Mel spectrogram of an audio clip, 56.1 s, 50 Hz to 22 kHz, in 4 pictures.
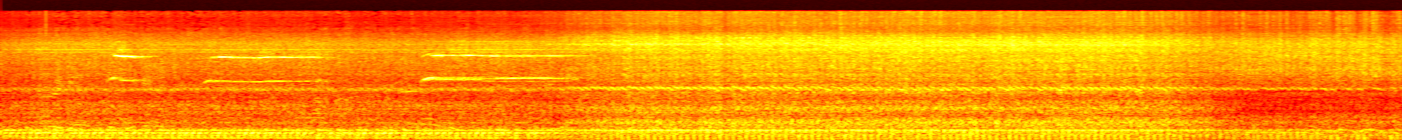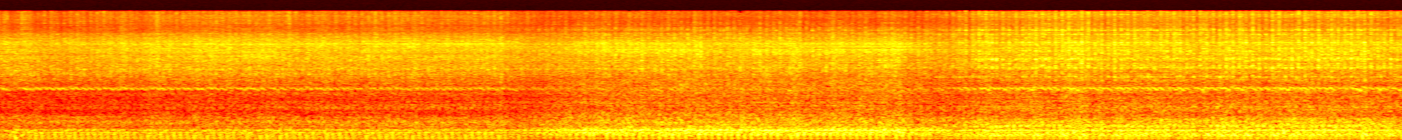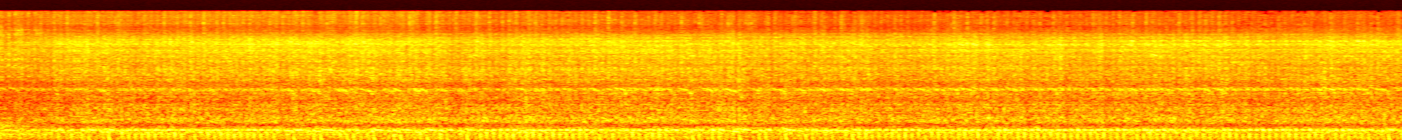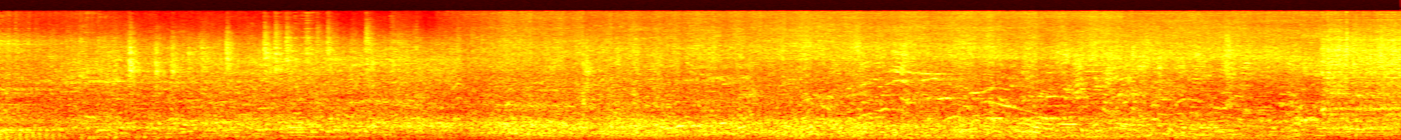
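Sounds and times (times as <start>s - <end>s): small locomotive engine idling: 0.0s - 56.0s
short high squeaks: 1.0s - 3.4s, 4.2s - 5.8s.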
